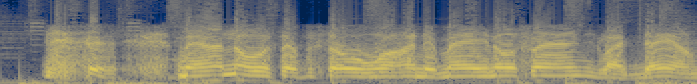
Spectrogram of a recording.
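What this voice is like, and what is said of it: Tired-sounding voice. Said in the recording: “you sound tired?”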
